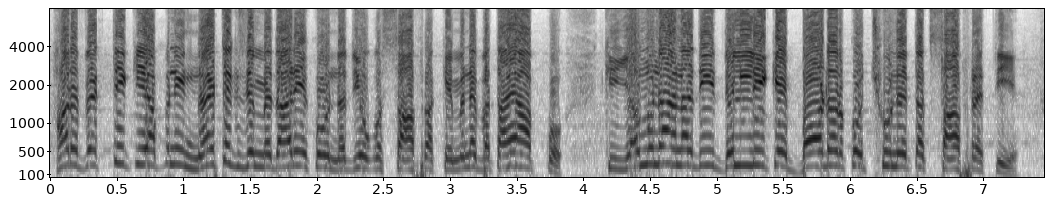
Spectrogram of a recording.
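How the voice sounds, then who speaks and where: A man from Azamgarh, India, speaking as a campaign organizer in a street interview at a busy road junction, arguing forcefully and firing rhetorical, indignant questions. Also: very high-pitched, brisk, hardly any pauses, rough recording.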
